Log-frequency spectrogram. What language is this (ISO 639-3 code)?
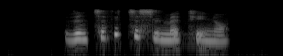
kab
